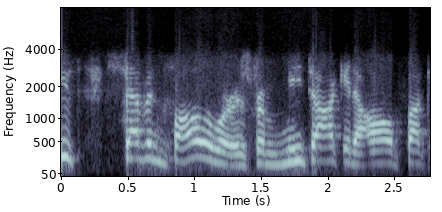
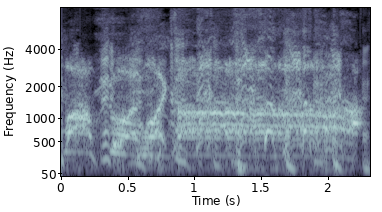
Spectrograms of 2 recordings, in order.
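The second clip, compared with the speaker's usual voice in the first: put-on high, slow Scottish accent, shouting; thick Scottish accent, building to a yell; 9 semitones higher, much slower than usual. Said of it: "with that thick Scottish accent".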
